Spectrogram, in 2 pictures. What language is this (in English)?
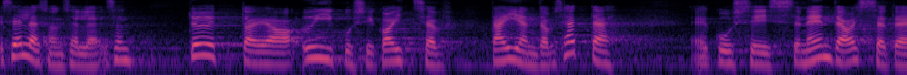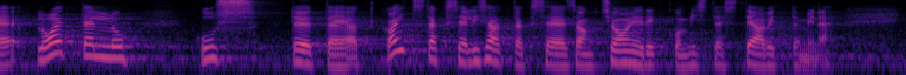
Estonian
